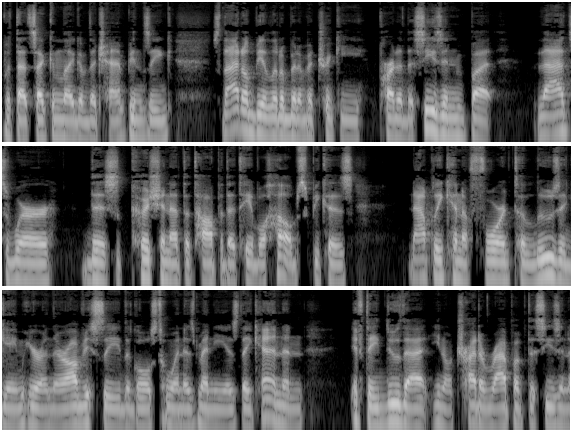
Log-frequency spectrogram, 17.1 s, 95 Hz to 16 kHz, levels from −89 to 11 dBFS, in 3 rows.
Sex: male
